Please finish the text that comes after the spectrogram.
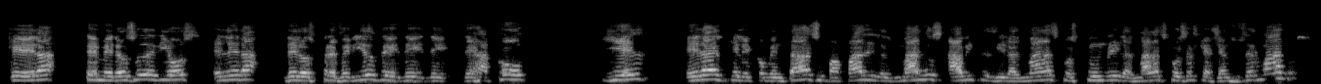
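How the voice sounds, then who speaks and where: A man, a minister telling a testimony with many restarts in a Sabbath school lesson. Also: high voice. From Colombia. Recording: dull lo-fi recording.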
